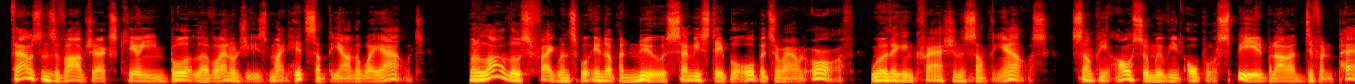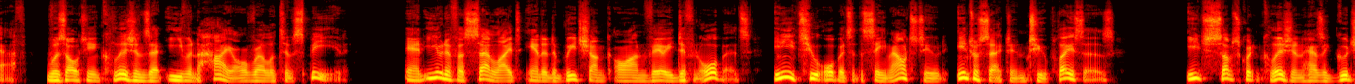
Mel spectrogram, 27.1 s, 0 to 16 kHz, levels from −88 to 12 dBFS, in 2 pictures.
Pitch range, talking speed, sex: 95-135 Hz, 190 wpm, male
